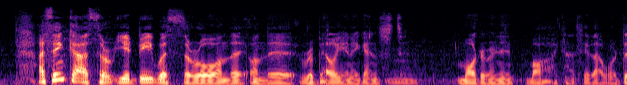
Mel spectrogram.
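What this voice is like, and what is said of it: Scottish accent. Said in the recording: “That's a Scottish accent. ... It's close though. The accent is close, ... especially when you've been away for 30 years”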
